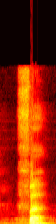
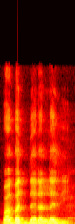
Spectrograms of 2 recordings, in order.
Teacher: salah satu sifatnya yaitu dia hams mengalirnya nafas Fa hati-hati di dalam melafalkannya jangan sampai dia terbaca dengan pabaddaladzi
